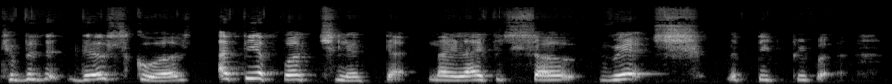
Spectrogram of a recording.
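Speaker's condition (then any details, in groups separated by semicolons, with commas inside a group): Deafness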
